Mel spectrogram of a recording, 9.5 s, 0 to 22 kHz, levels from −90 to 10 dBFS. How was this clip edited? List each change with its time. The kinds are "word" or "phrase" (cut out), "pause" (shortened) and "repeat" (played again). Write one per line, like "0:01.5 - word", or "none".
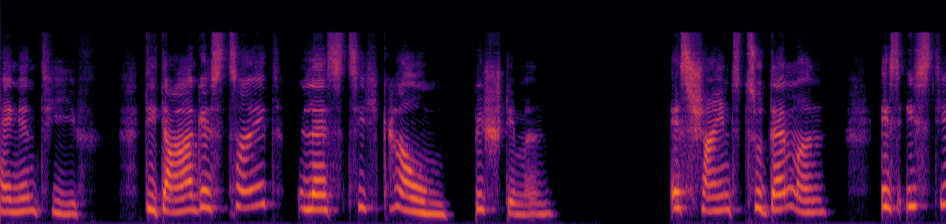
0:02.9 - pause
